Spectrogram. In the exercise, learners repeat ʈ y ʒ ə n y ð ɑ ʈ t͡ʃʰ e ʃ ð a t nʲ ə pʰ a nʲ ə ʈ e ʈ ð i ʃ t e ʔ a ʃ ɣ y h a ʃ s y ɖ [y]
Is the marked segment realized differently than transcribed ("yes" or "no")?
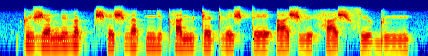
no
